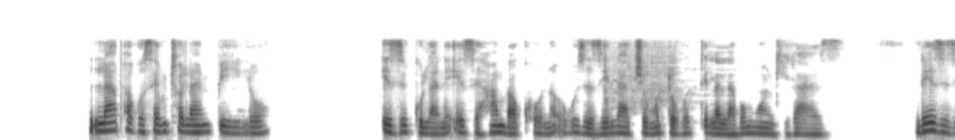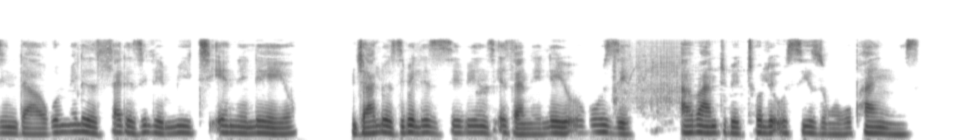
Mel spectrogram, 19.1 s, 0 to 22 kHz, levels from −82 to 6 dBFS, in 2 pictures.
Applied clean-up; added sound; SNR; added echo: classical method Wiener filter.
